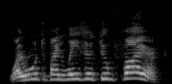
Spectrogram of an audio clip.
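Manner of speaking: put-on high, loud Slavic-accented yell; furious shout. A narrator's reading. Android finds his weapon will not fire, furious shout.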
